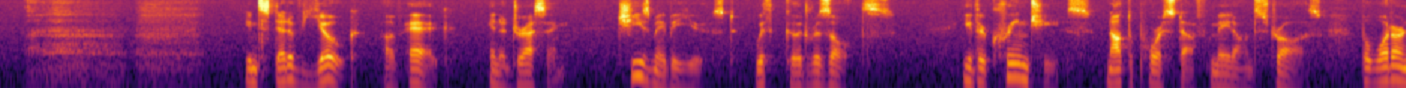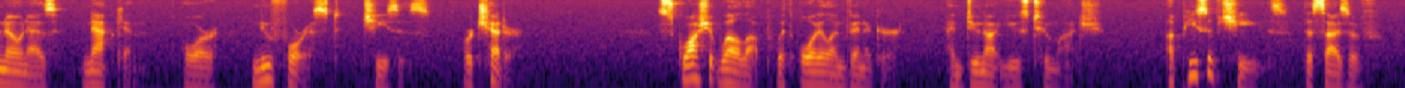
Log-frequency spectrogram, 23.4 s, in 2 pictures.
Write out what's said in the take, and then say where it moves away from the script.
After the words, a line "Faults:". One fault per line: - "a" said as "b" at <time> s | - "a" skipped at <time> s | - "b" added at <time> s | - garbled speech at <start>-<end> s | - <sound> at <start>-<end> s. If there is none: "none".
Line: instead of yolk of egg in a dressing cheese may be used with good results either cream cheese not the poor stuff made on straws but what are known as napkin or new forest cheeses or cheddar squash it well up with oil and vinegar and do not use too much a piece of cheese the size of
instead of yolk of egg in a dressing cheese may be used with good results either cream cheese not the poor stuff made on straws but what are known as napkin or new forest cheeses or cheddar squash it well up with oil and vinegar and do not use too much a piece of cheese the size of
Faults:
- breath at 0.2-1.8 s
